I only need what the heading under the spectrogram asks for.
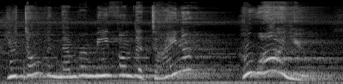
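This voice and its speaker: A woman's voice: very high voice, very animated, moderate pace, heavily acted. A jumpy, foul-mouthed young woman. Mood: startled. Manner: startled, swearing. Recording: echoey room with reverb and music.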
